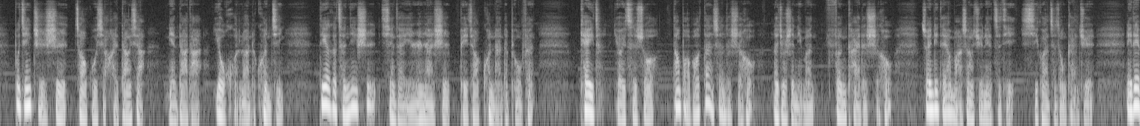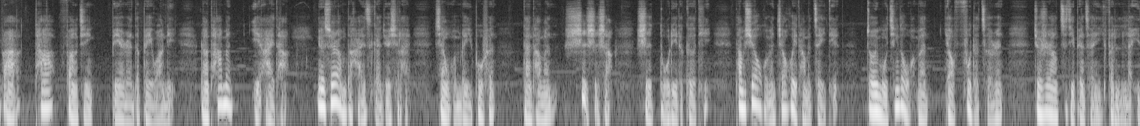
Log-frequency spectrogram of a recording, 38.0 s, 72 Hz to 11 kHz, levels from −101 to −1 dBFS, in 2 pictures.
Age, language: 50-69, Chinese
